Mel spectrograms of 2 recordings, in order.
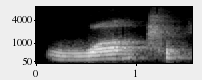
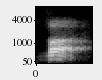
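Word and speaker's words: व: But it's called dantoshtham for a reason, and that is because your bottom lip makes contact with your upper teeth, va, to make this sound, va. So it is pronounced va.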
